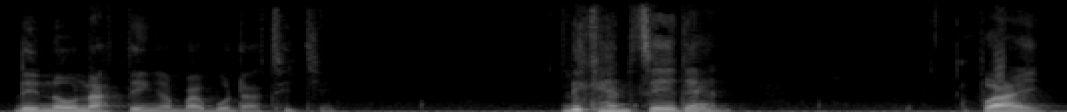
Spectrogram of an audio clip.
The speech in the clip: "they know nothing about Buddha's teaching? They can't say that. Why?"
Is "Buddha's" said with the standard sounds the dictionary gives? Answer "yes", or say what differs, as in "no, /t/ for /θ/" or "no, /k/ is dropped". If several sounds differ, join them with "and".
no, /z/ is dropped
